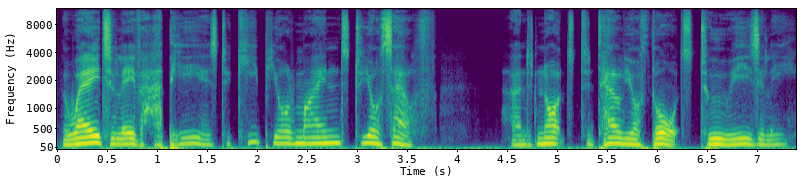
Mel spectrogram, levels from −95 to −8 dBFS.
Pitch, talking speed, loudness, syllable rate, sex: 130 Hz, 160 wpm, -18 LUFS, 3.7 syllables/s, male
